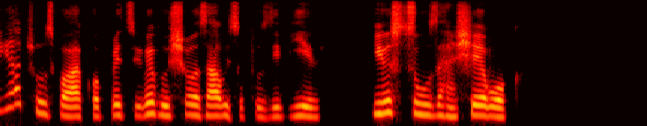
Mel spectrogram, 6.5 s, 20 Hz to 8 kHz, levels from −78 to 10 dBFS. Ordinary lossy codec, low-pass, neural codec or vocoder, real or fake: none; none; codec, 16 kHz, 0.8 kbps, ZipCodec; fake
